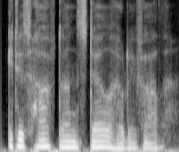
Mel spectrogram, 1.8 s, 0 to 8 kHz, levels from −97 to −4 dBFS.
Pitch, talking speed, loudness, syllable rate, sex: 100 Hz, 235 wpm, -16 LUFS, 5.6 syllables/s, male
